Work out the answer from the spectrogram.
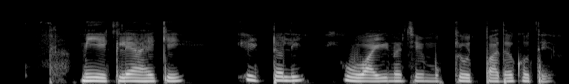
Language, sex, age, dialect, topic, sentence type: Marathi, male, 31-35, Standard Marathi, agriculture, statement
